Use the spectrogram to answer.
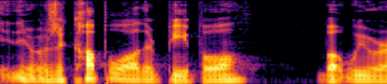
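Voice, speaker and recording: A man speaks with a Wisconsin accent, the sound dry and close with no echo on a very clean recording with a silent background. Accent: Upper Midwest (Wisconsin). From northern Wisconsin. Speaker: professional bass angler. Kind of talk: interview.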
